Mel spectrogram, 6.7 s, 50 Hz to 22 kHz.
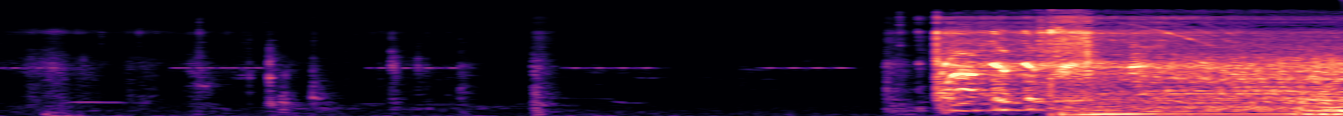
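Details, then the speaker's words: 2002 Honda Accord V6 that suddenly wouldn't start, after a new battery and cleaned terminals: faint clicks, then a clean crank and an even, steady idle. The problem was the battery terminal. "there we go so the problem was the terminal"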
